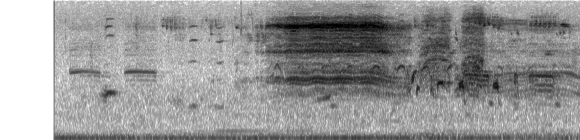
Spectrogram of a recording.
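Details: A yellow-headed blackbird calls: a few short clicks and whistles, then a long, harsh, buzzing screech with rasping notes, over a steady low wind rumble.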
